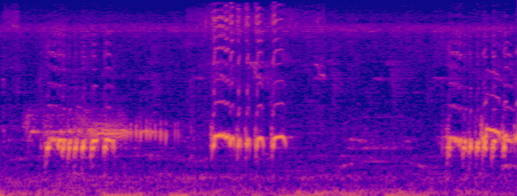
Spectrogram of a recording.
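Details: Local zebra dove singing to encourage silent doves: three separate bursts of fast, rolling, bubbling coos with quiet gaps between them and a constant faint hiss behind.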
